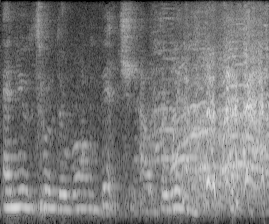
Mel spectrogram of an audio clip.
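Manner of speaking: loud, slow punchline, breaking into laughter. Acted. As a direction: land it big and slow. Punchline of Englishman's retort.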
